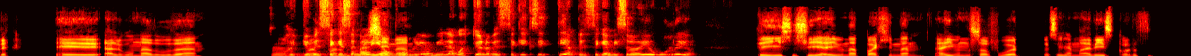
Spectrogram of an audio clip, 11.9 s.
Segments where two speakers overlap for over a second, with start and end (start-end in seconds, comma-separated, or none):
2.8-4.1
